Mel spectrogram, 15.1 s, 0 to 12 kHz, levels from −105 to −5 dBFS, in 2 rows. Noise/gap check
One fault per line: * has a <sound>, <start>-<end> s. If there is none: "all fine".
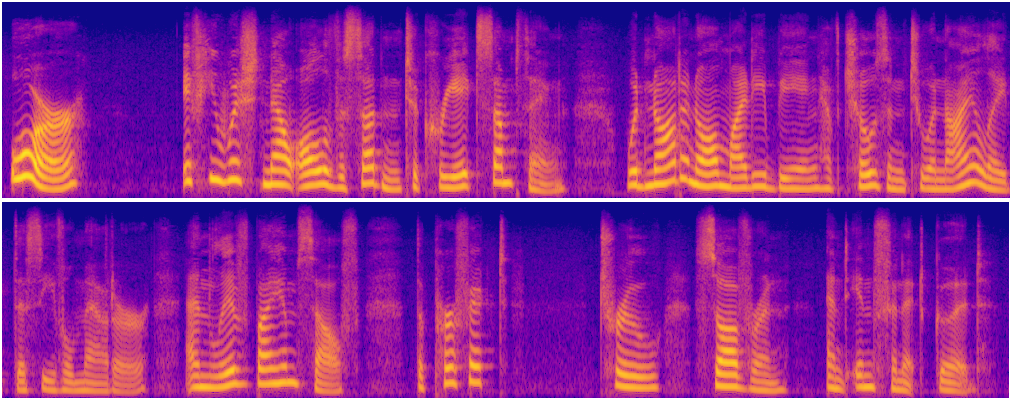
all fine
